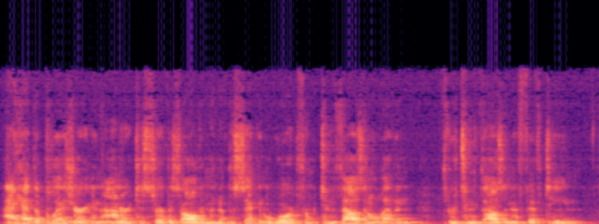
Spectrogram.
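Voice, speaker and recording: A man's voice: medium pitch, fairly quick, a little mellow. A man from Illinois reading a prepared statement as a candidate for mayor, earnest and a little stumbling. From Peru, Illinois. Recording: echoey hall from far off.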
